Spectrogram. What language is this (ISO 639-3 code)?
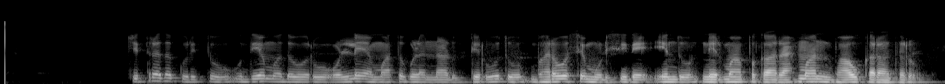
kan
